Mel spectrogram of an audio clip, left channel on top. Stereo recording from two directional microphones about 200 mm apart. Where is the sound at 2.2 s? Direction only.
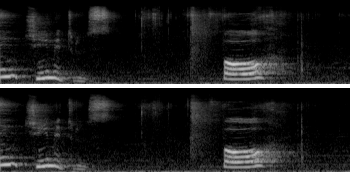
40° left (ahead or behind).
